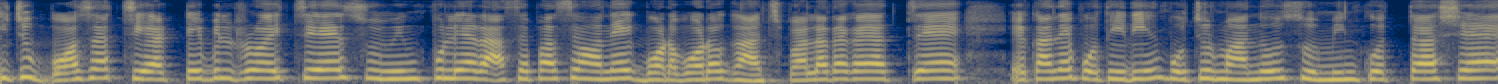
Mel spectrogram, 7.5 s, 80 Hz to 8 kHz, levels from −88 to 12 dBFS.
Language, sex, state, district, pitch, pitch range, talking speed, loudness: Bengali, female, West Bengal, Paschim Medinipur, 275 Hz, 260-285 Hz, 175 wpm, -11 LUFS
